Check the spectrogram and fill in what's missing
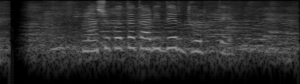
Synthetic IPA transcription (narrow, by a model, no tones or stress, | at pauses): naʃokot̪akaɾid̪eɾd̪ʱoɾt̪e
